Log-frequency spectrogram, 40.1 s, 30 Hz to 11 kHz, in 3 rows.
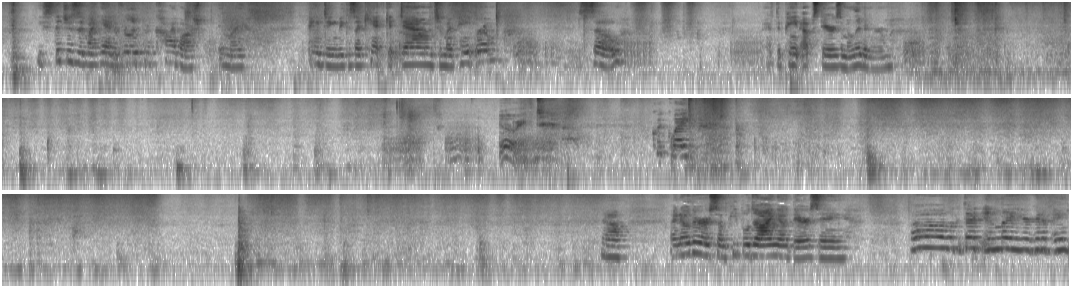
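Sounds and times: cloth rubbing on wood: 0.8s - 10.0s, 11.2s - 28.9s, 29.8s - 34.6s
cloth wiping wood: 1.0s - 9.4s, 30.0s - 34.5s.

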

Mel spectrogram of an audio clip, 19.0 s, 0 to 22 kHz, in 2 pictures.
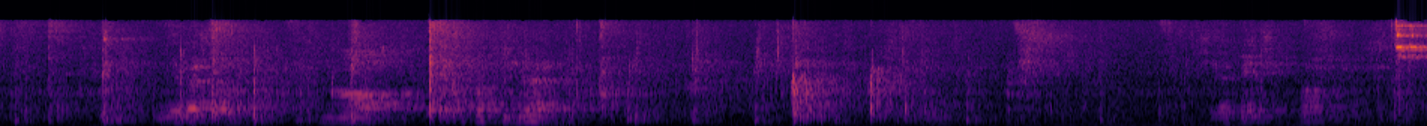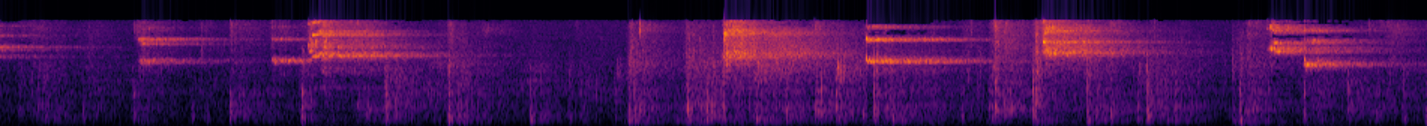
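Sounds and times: sports shoes squeaking: 0.0s - 8.0s, 8.8s - 19.0s
racket hitting shuttlecock: 10.9s - 19.0s.

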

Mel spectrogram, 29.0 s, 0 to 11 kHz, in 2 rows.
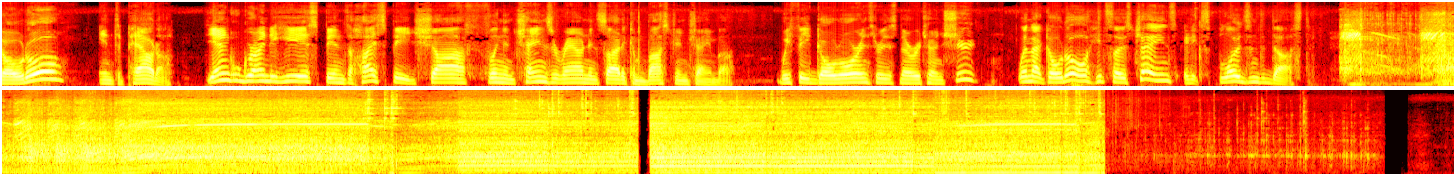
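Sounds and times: angle grinder whine: 13.4s - 25.6s
chains clattering on rock: 18.1s - 18.6s, 19.5s - 20.9s, 21.7s - 28.4s.

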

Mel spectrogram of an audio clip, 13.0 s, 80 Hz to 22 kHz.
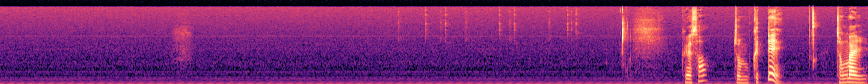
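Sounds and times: low electrical hum: 0.0s - 13.0s
faint clicks: 5.9s - 9.5s, 12.1s - 12.4s.

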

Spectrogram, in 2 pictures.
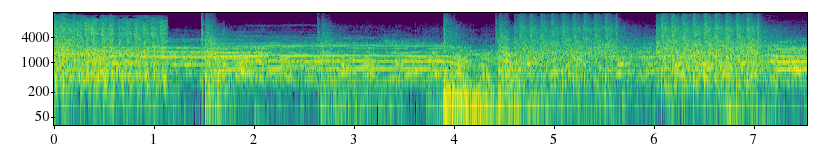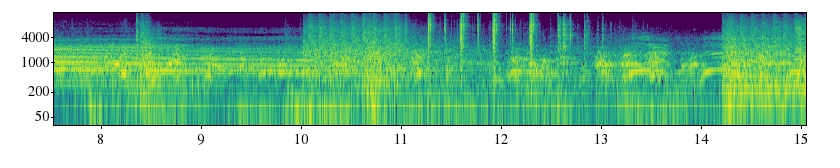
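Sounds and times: machine-gun fire: 0.0s - 1.8s, 4.0s - 7.2s, 10.0s - 11.6s, 14.2s - 15.0s.

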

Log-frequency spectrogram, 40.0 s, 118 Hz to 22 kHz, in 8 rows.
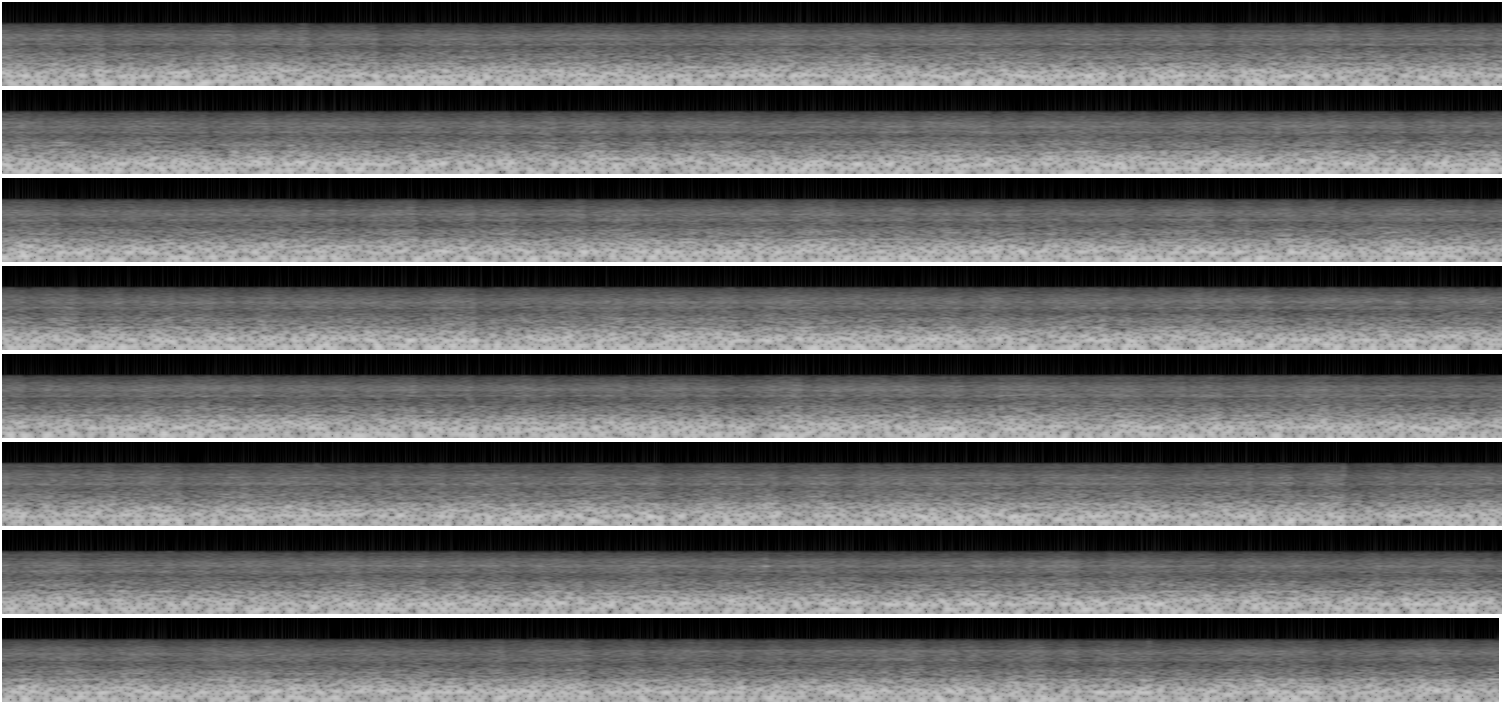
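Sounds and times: jet cabin engine drone: 0.0s - 39.9s.

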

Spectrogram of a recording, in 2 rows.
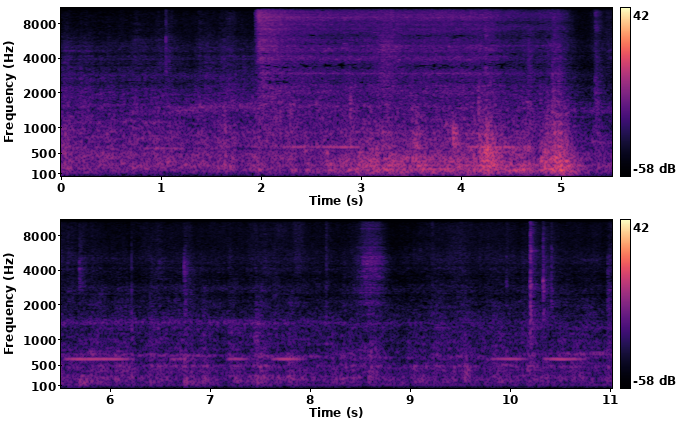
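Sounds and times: loud hiss of escaping air: 2.0s - 4.7s.

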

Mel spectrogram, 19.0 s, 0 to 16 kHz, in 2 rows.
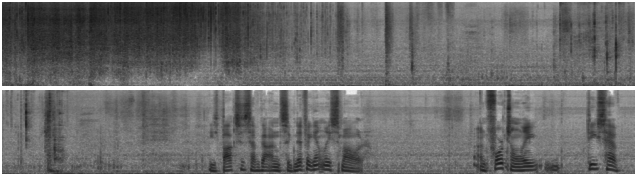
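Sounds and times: packaging crinkling: 0.0s - 5.4s.

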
